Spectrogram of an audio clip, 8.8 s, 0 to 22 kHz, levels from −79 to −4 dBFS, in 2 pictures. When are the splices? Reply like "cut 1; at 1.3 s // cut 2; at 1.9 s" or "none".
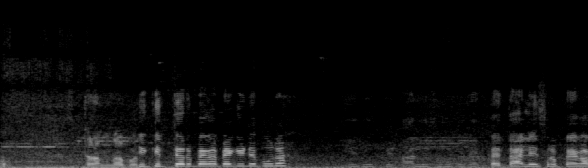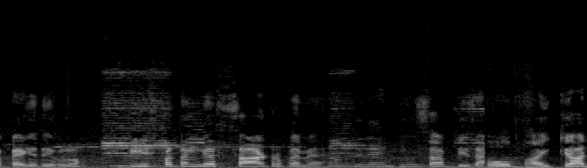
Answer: cut 1; at 1.0 s // cut 2; at 4.6 s // cut 3; at 8.0 s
